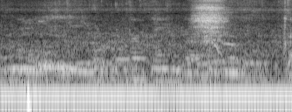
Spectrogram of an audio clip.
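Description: Faint bird cooing under a steady low hum.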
